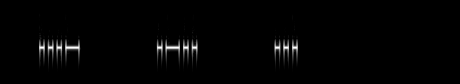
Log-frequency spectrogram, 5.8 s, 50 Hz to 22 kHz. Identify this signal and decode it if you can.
Morse code, heard as a keyed tone, about 22 wpm, spaced as for 8 wpm, 700 Hz. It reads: VLS
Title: USA Call Signs - 6 Characters - 6x Character Spacing - 22wpm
